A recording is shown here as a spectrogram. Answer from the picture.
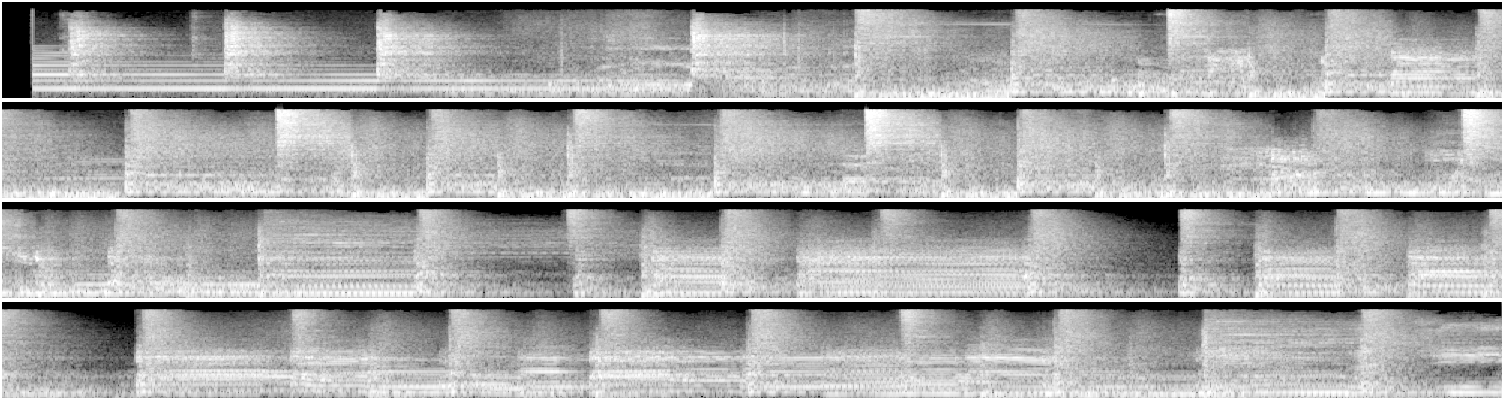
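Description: Live blues band playing an instrumental passage: electric guitar, electric bass and a Tama drum kit keeping a steady beat. The band drops back briefly twice about halfway through.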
